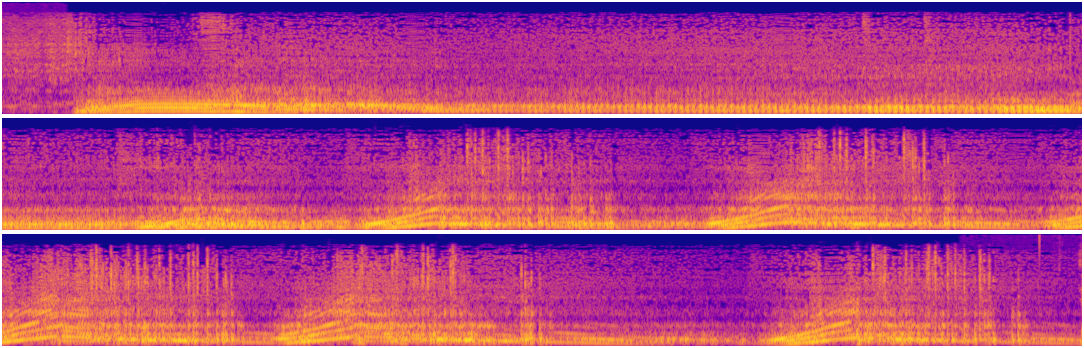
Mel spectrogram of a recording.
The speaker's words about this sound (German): Der Lambo glitt nur dahin, ganz zu schweigen von seinem kräftigen und unverkennbaren Motorsound. Das war in der Tat ein Lambo, nicht zu verwechseln.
